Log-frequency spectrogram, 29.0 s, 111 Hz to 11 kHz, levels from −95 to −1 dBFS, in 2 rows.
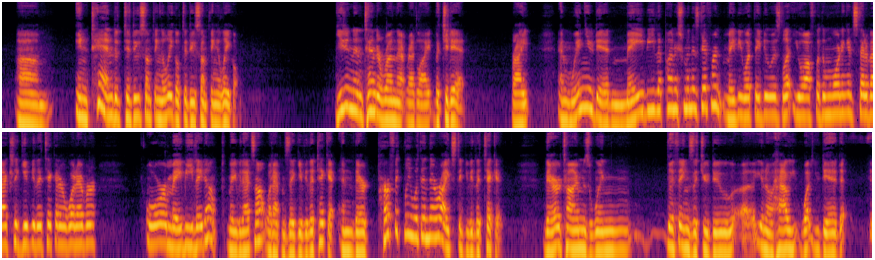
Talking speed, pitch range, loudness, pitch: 190 wpm, 145-185 Hz, -19 LUFS, 165 Hz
